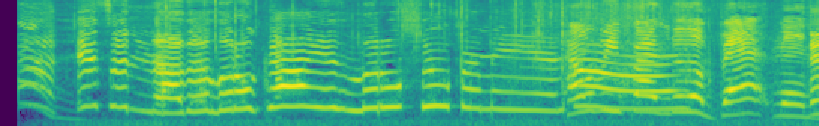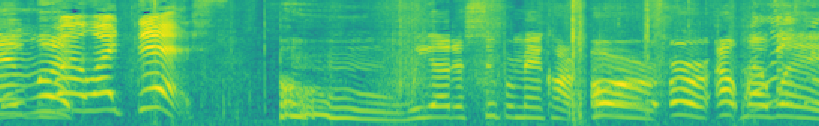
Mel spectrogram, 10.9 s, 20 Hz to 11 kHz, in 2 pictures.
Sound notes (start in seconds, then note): 0.5 voiceover; 6.9 voiceover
